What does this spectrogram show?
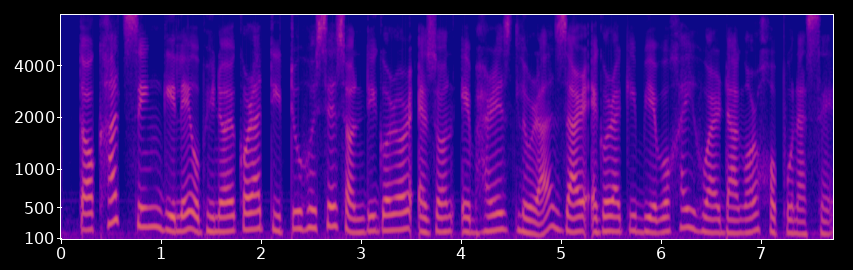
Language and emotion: Assamese, neutral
